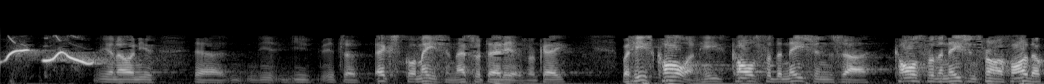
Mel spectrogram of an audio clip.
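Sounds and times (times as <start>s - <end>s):
person whistling: 0.0s - 1.1s
speech: 1.0s - 10.4s.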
